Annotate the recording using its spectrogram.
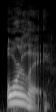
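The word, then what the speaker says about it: orloj: It is called It's spelled O R L O J, but it's pronounced Orlay.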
